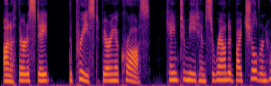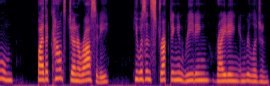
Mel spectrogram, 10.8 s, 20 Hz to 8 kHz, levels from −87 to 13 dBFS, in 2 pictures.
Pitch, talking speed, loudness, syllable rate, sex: 225 Hz, 160 wpm, -19 LUFS, 4.9 syllables/s, female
